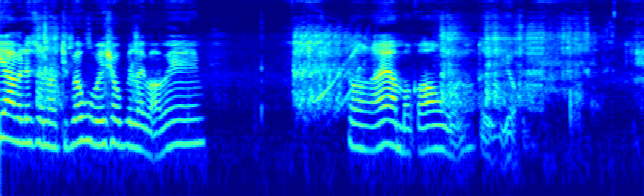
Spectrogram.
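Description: An adult man clears his throat with voiced 'ahem' sounds and short rough coughing bursts.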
